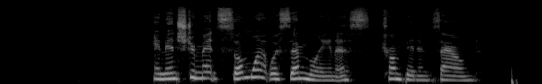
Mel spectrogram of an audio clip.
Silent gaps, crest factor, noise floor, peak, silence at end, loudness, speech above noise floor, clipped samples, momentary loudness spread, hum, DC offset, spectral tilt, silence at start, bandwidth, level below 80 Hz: none; 18 dB; -77 dBFS; -18 dBFS; 0.3 s; -34 LUFS; 43 dB; under 0.1%; 10 LU; none; under 0.1%; -3 dB/octave; 1.55 s; 16 kHz; -70 dBFS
